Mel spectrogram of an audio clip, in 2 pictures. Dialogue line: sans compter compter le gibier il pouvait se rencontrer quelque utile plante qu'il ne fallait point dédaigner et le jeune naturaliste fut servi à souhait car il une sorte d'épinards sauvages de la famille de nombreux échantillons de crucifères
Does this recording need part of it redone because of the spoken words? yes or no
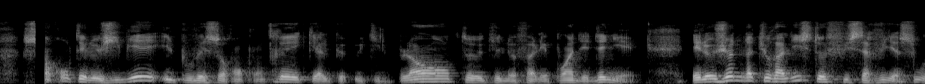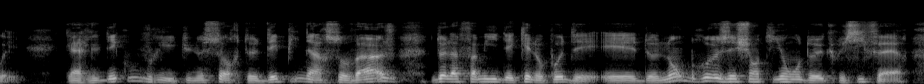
yes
